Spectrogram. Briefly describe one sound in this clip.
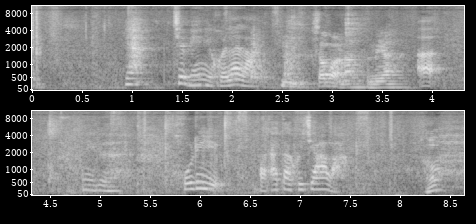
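A man speaks calmly indoors.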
